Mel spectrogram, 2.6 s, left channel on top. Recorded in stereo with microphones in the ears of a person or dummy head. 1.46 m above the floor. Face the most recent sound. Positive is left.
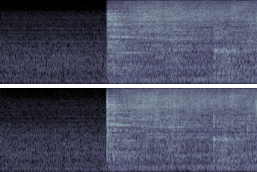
turn(degrees=-70)  # may be behind; listen again after turning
